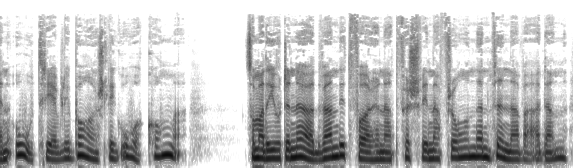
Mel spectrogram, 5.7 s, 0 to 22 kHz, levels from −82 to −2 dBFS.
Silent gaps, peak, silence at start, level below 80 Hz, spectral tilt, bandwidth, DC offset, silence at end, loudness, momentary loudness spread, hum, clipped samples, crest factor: none; -2 dBFS; 0 s; -54 dBFS; -6 dB/octave; 16.5 kHz; under 0.1%; 0.05 s; -16 LUFS; 7 LU; none; under 0.1%; 14 dB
